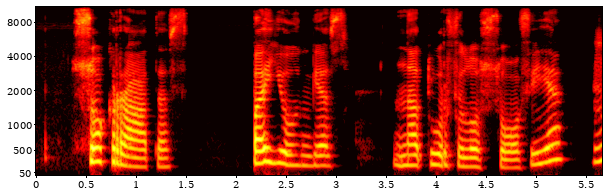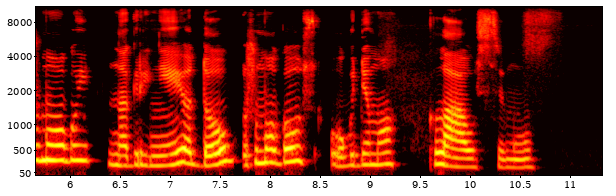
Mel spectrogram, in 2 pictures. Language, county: Lithuanian, Tauragė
